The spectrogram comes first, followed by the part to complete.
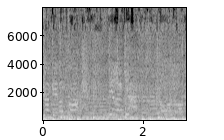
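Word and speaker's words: DILLIGAF: A word, Gilligan, that's spelled D-I-L-L-I-G-A-F, Gilligan.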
